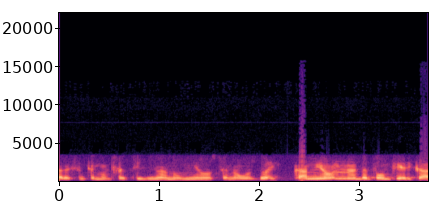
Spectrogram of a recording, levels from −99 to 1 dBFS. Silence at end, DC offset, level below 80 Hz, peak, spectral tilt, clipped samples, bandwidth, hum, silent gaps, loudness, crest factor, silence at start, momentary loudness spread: 0 s; under 0.1%; -66 dBFS; -2 dBFS; -6.5 dB/octave; under 0.1%; 4.8 kHz; none; none; -17 LUFS; 14 dB; 0 s; 10 LU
